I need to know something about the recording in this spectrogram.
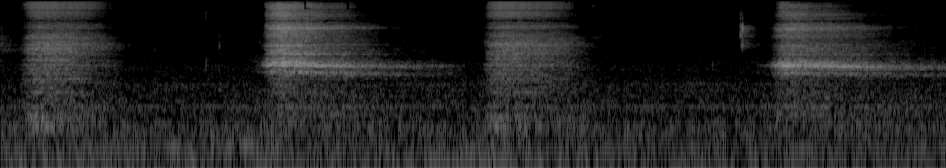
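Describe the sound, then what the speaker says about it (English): Deep, audible breaths after a weight training set, several loud exhalations at roughly two-second intervals, close and steady, with no talking. "Deep breaths."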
